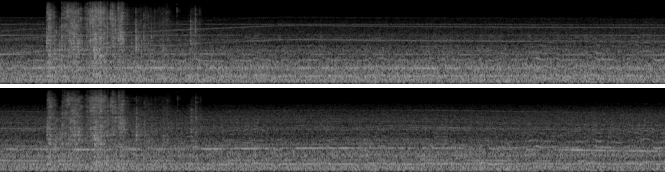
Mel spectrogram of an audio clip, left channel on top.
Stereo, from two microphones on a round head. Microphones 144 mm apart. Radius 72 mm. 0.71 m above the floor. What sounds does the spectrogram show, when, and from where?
0.5 s tearing paper: 50° left (ahead or behind), 0.9 m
